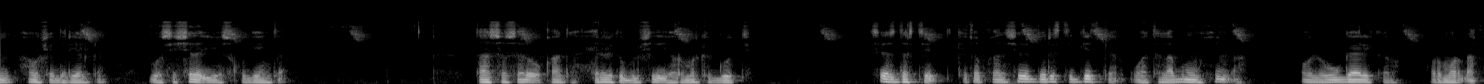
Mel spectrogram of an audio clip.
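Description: No faults can be heard anywhere in this recording.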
